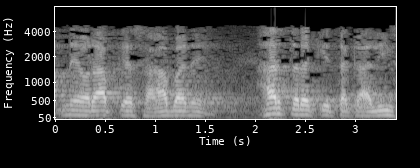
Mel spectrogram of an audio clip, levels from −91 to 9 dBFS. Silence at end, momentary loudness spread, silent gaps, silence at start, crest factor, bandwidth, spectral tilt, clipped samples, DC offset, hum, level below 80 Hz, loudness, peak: 0 s; 13 LU; none; 0 s; 14 dB; 4.9 kHz; -9.5 dB/octave; under 0.1%; under 0.1%; none; -48 dBFS; -14 LUFS; 0 dBFS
